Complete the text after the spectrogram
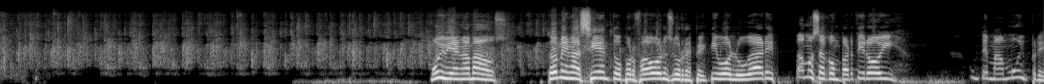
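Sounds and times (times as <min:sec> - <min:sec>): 
audience applause: 0:00.0 - 0:06.2
low rumble of crowd noise: 0:02.9 - 0:04.4
speech: 0:04.3 - 0:09.1, 0:09.8 - 0:10.4.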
